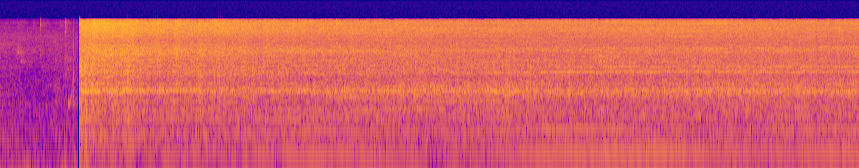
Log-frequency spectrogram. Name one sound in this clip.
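An electric mixer grinder whirs loudly and steadily.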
